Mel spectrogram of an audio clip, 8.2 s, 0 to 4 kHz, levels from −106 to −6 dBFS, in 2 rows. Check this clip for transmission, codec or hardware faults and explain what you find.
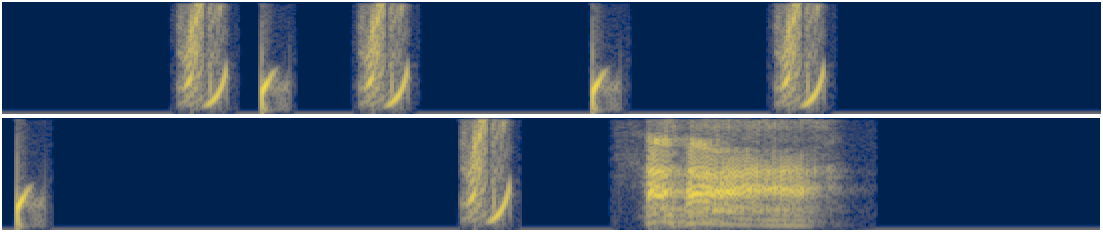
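One fault runs through the whole clip: gain pumping. The gain swells between loud sounds and ducks by about 10 dB under each one. The likely cause is input gain set far too high, with a fast limiter clamping every peak. Levels sound squashed. The call path cuts everything above 4 kHz, which fits a narrowband telephone codec.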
